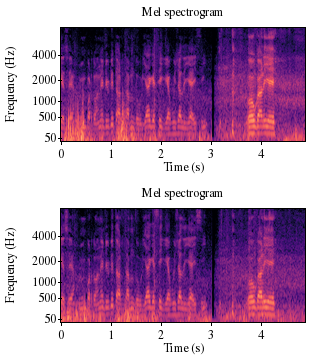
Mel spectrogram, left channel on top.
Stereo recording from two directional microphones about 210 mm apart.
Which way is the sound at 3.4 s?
5° left (ahead or behind).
